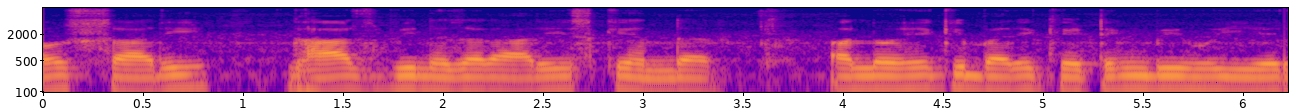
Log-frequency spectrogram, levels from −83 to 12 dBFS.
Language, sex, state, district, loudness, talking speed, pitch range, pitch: Hindi, male, Uttar Pradesh, Lucknow, -16 LUFS, 145 wpm, 110-115 Hz, 110 Hz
